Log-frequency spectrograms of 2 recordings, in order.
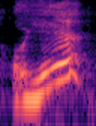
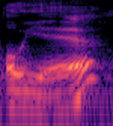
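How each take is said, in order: First: Higher, over-eager mock reply; matching her energy. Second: Low, contained questioning reply; staying masculine. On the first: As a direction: parody a man matching her excitement, pitched up. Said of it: "I'm gonna match her energy". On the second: Shown as a demonstration. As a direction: answer from down in your chest, unexcited. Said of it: "stay masculine".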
